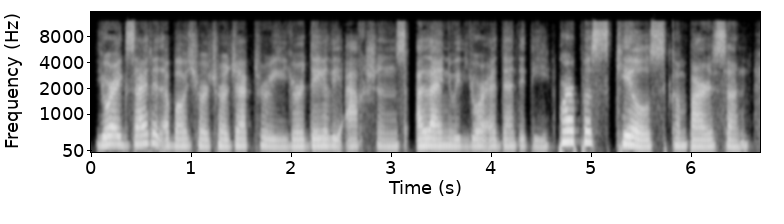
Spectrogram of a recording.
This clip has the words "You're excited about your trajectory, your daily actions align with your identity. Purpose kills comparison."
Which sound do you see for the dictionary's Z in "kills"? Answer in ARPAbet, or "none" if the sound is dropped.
S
